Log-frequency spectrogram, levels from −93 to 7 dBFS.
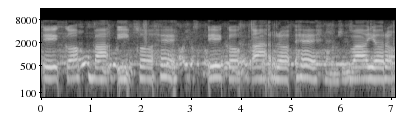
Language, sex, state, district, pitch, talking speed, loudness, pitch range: Hindi, female, Maharashtra, Gondia, 235 Hz, 70 wpm, -14 LUFS, 230-255 Hz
